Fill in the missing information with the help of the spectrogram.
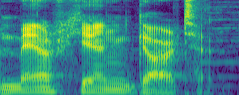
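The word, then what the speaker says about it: Märchen Garten: with the biggest part the meran gartan yes that is how it is pronounced in game the meran Garten is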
